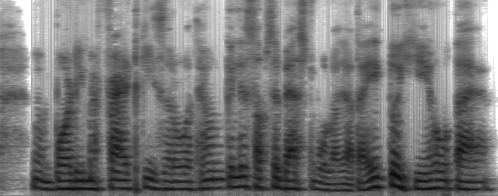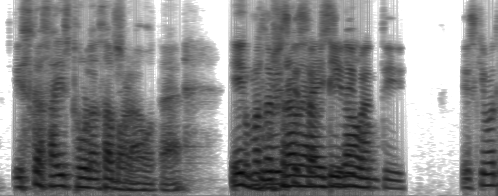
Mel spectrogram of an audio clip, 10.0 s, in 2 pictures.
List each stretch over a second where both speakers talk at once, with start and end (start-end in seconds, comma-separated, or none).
7.4-8.7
